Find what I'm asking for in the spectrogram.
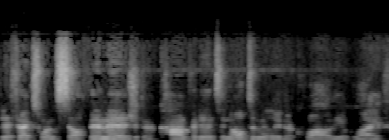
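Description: A man's very fast speech with ordinary pitch variation. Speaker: physician lecturer. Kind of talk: lecture. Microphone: video call.

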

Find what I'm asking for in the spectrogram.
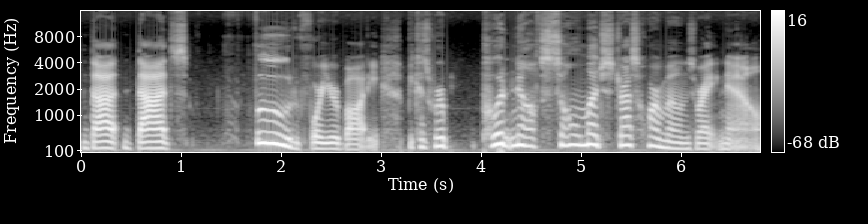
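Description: Heard against a quiet background in a dry recording with no echo, the speaker has an American accent, very wide pitch swings and a fairly slow pace. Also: woman. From Los Angeles, US. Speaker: wellness video blogger; self-care vlogger. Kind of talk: casual monologue to camera; casual vlog chat. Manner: casual, with laughs and fillers. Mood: warm, encouraging. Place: home room. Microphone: phone near.

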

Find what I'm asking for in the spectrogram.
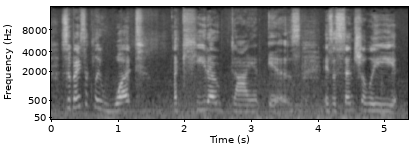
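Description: Dry and without echo, a woman's voice competes with noticeable background noise. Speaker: vlogger. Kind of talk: casual vlog chat. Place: car. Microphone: phone near.

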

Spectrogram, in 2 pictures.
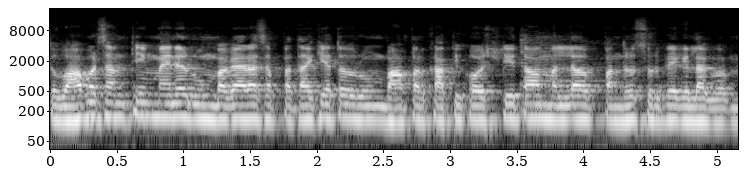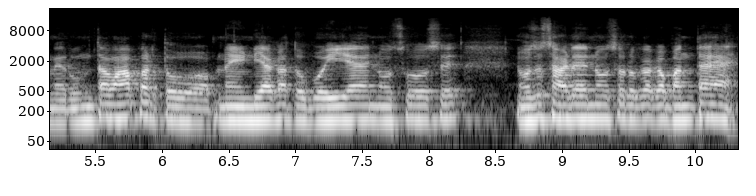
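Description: Fairly quick, monotone male speech with flat intonation and hardly any pauses. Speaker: travel vlogger. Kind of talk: casual vlog chat. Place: home room. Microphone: phone near.

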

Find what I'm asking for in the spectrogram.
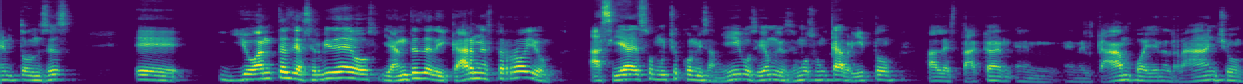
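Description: Somewhat breathy, a man speaks at a fairly slow pace. The background is quiet. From Mexico, Sonora (Hermosillo); Sonora. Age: 40s. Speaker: cooking content creator. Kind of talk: casual interview chat. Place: studio.

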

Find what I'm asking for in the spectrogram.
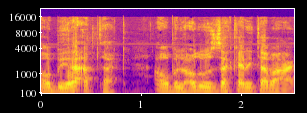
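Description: Somewhat breathy speech from a man. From Lebanon. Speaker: cardiologist; guest. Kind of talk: radio call-in medical advice. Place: studio. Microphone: studio mic.

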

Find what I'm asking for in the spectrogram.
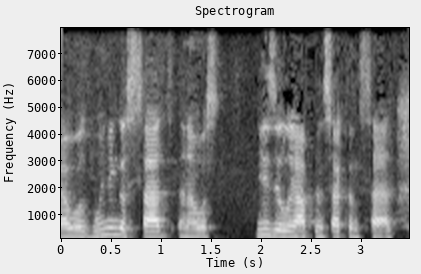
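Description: In a Georgian accent, a woman speaks at a medium pitch, somewhat breathy. The sound is dry with no echo, over a quiet background. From Georgia (Tbilisi). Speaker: professional tennis player. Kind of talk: interview. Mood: reflective, candid storytelling. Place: home room. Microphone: earbuds.

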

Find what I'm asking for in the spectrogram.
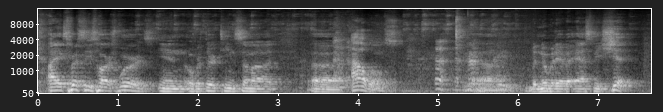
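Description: A man's fairly low voice with audible room echo and light background noise. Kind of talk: spoken word performance. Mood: wry, political, impassioned. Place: stage.

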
